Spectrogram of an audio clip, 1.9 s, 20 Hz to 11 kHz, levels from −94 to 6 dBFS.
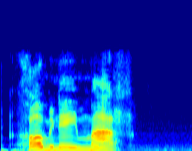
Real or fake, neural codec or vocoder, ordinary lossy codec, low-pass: fake; codec, 16 kHz, 8 kbps, FunCodec, trained on LibriTTS, 25 frames a second; MP3, 64 kbps; 7.2 kHz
